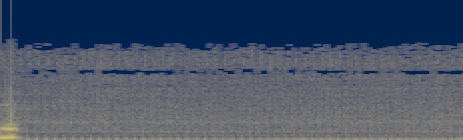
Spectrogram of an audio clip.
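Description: Motorcycle engine idling steadily, heard from the rider's seat.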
